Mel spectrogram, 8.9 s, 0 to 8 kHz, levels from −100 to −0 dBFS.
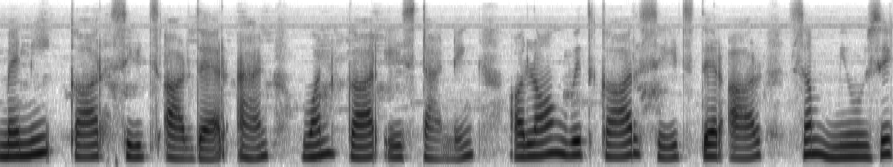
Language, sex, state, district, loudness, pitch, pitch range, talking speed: English, female, Punjab, Pathankot, -18 LUFS, 210 Hz, 200-240 Hz, 120 wpm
